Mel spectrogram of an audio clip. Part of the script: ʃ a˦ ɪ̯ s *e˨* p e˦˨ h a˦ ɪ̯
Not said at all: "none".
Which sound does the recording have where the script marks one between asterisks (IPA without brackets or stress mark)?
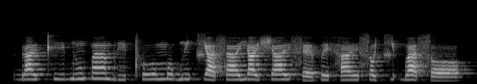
ɛ˨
